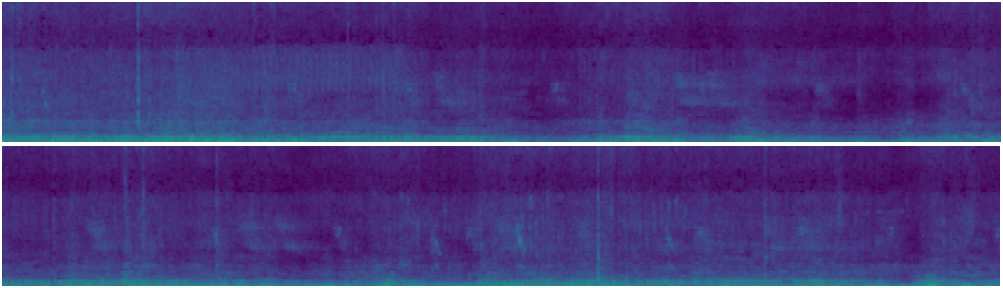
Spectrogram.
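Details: A feral honey bee colony with worker bees flying in and out nonstop. The swarm produces a constant, thick drone, steady in loudness, with individual bees passing close now and then.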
